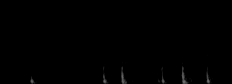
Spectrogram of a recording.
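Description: Pen stylus knocking softly on a tablet screen while handwriting: five faint, short, low taps, one early and then two quick pairs about a second in.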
